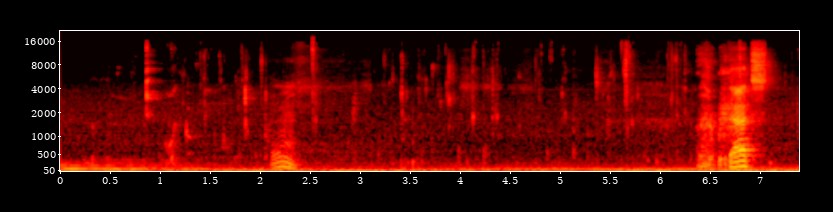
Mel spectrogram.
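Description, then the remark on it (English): Sipping and swallowing sounds from a few people tasting Bulldog root beer after a toast, over a low steady hum, with soft wet mouth noises and a louder slurp near the end. “All right, so take a sip. Let's unleash the taste.”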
